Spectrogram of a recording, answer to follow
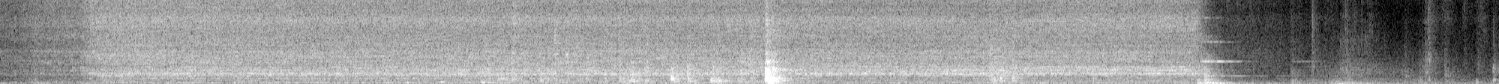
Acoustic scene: kitchen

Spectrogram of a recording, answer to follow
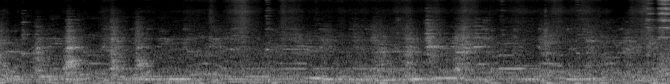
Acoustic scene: restaurant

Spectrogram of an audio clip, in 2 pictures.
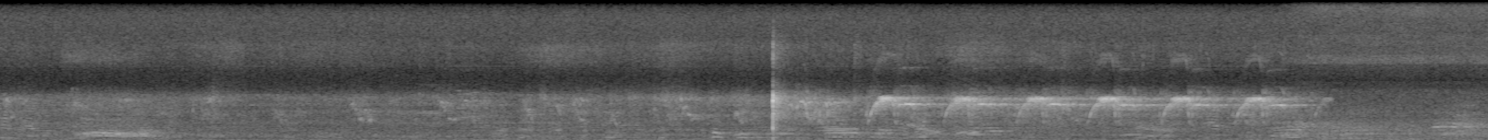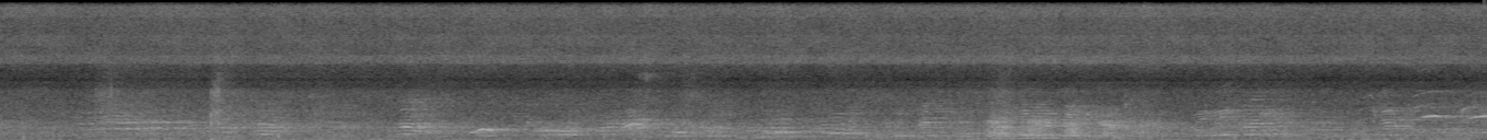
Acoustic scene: park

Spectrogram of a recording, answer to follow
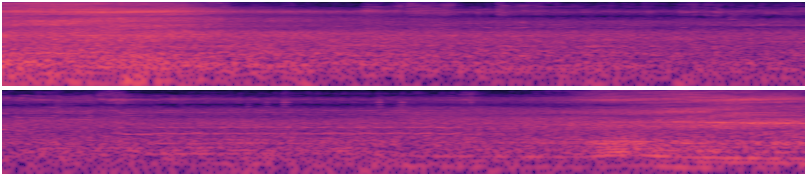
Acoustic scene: street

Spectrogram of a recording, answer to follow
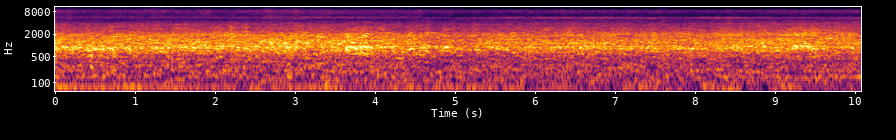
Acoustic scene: street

